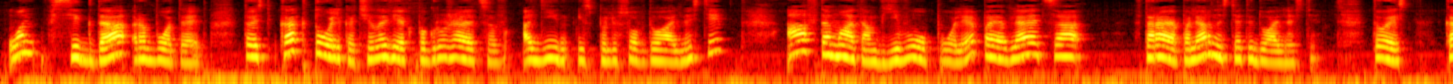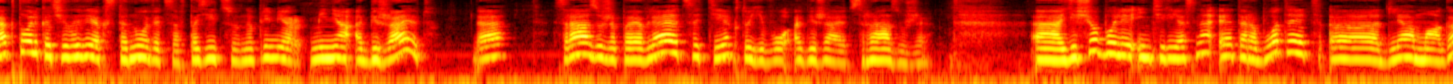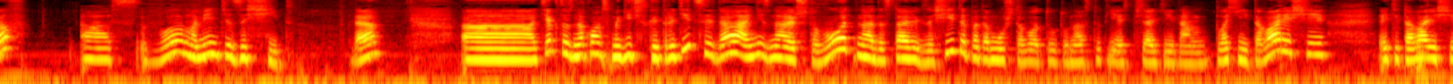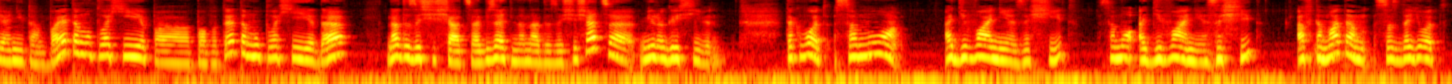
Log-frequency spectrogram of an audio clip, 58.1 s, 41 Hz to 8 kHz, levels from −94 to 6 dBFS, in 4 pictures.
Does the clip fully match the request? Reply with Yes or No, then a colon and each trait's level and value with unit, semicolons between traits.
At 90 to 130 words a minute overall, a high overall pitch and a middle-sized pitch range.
Yes: average, 115 wpm; high, 205 Hz; average, 4.2 semitones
